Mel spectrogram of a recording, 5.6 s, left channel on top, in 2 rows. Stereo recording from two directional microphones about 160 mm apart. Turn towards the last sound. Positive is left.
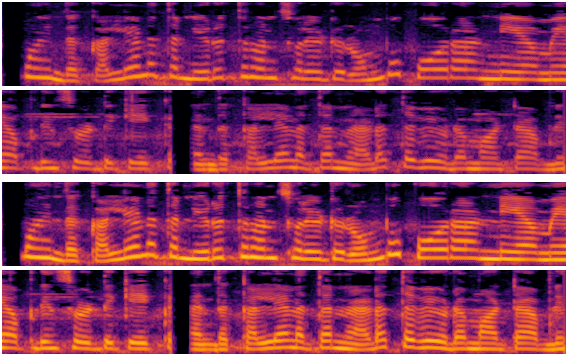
turn(degrees=-35)  # may be behind; listen again after turning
